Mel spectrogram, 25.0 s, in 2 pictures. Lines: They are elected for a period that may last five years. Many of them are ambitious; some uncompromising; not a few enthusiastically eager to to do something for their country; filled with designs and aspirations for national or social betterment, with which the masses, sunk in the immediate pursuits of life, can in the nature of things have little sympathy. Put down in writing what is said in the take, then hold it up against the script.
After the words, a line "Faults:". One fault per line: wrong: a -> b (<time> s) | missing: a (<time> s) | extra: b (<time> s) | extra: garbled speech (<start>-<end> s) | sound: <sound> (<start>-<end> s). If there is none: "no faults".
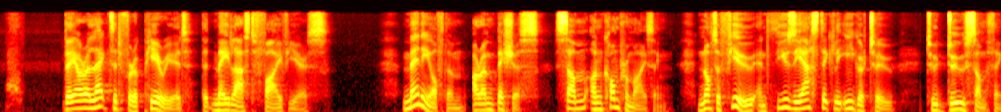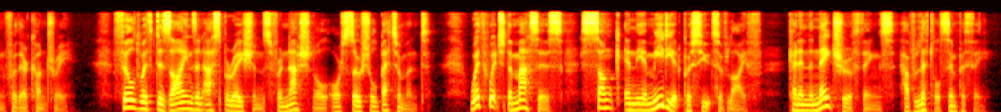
They are elected for a period that may last five years. Many of them are ambitious; some uncompromising; not a few enthusiastically eager to to do something for their country; filled with designs and aspirations for national or social betterment, with which the masses, sunk in the immediate pursuits of life, can in the nature of things have little sympathy.
Faults:
sound: bark (0.1-0.3 s)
